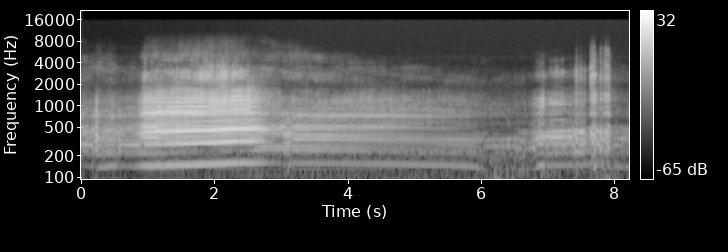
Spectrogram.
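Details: Boosted single-turbo Nissan 370Z Nismo driven on a nearly 100-degree day after an exhaust leak was fixed: engine pulls hard through a rev, then cruises with a clean, even exhaust note, no ticking or puffing; healthy.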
